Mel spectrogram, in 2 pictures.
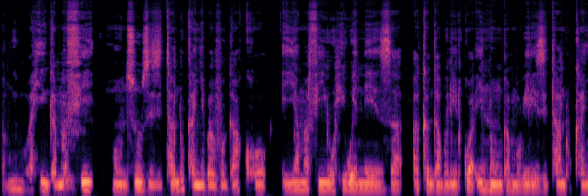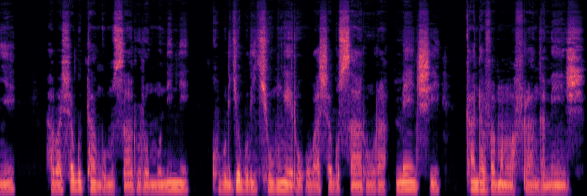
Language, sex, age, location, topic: Kinyarwanda, male, 18-24, Nyagatare, agriculture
